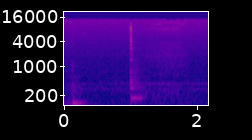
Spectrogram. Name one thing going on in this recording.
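A cue ball is struck with a sharp click.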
